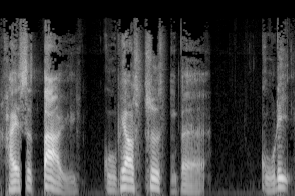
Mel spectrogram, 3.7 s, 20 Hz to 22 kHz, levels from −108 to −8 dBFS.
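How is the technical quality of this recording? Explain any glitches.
The recording has four network-related glitches, all from about 1.7 s onward.

Short stall from a late packet, 1.71 to 1.84 s: a packet arrived late, so the receiver held the last sound for 96 ms, then resumed without losing anything.

Burst of packet loss, 2.01 to 2.15 s: lost packets left a gap, filled for 113 ms by continuing and fading the last sound, including 20 ms of silence. About 160 ms of speech is skipped.

Call bitrate drop, from 2.43 s to the end: the estimated bandwidth fell, cutting the encoder from 32 to 17 kbps for the final 1.2 s. The speech sounds coarser and does not recover.

Jitter buffer slow-down, 2.66 to 2.89 s: to rebuild its reserve, the receiver repeated small pieces of audio, adding 62 ms. Speech plays at about 77% speed with unchanged pitch.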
